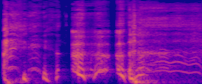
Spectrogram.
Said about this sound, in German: Bitte, huste.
